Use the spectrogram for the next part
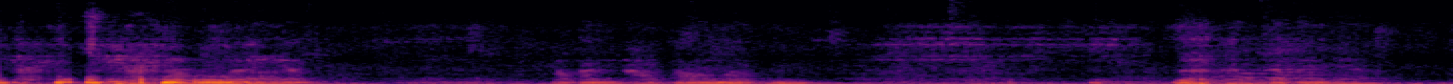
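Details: Beagle snoring while asleep after bathing: quiet, irregular, whistly breaths with a few faint snorts under low room noise.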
